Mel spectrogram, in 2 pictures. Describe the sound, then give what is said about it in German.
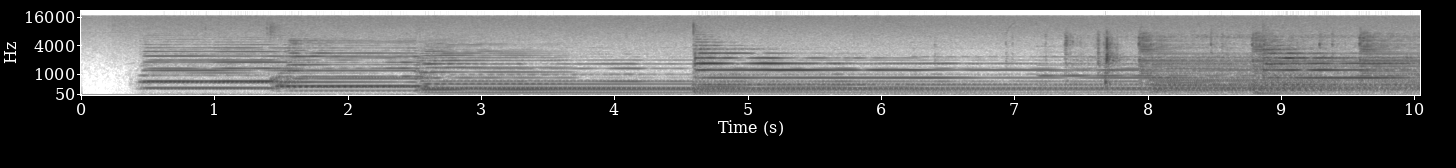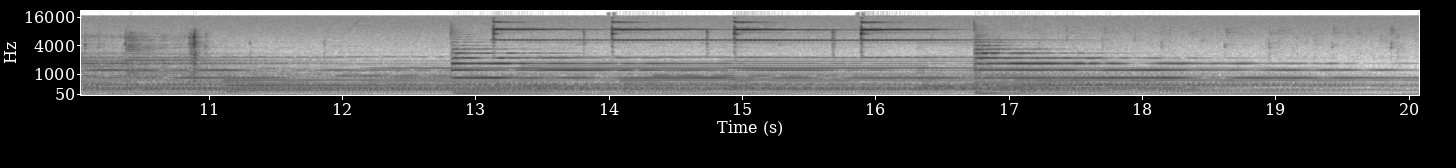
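Several clocks striking the hour together. Layered bell-like tones step through a chiming melody, and a high ringing chime pattern joins later. The sound stays loud and sustained throughout. “Mrs. Thompsons Uhren schlagen.”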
